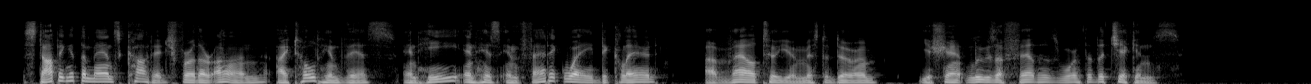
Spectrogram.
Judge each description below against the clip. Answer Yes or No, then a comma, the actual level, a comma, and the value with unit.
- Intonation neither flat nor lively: Yes, average, 4.3 semitones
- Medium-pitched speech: No, low, 100 Hz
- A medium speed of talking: Yes, average, 150 wpm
